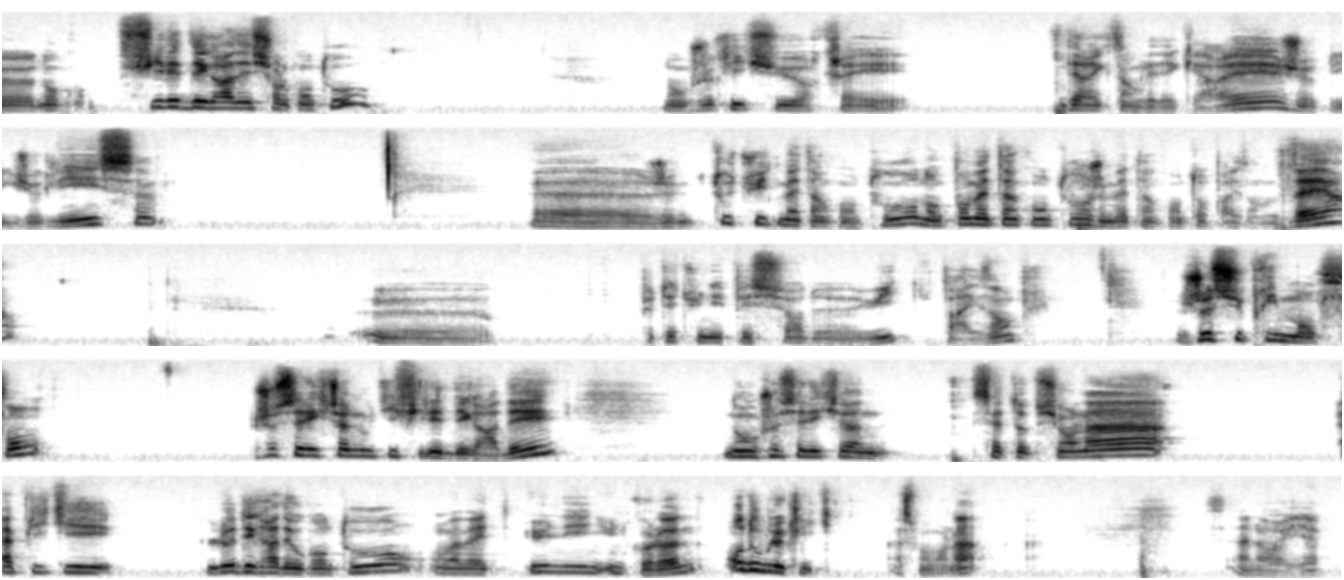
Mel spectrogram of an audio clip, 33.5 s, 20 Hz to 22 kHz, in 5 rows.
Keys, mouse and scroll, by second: 5.4 click, 6.2-7.7 drag, 13.1 shift+click, 16.4 right click, 18.0 click, 20.3 click, 22.2 click, 24.9 click, 28.1 click, 30.9 click.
